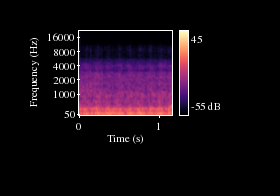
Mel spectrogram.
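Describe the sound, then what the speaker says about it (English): A Honda VFR750 motorcycle engine running steadily and loud, up close, just after a jump start, with a dense rumbling drone held throughout. "We're gonna jump the bike, hope that it starts, and get going home."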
